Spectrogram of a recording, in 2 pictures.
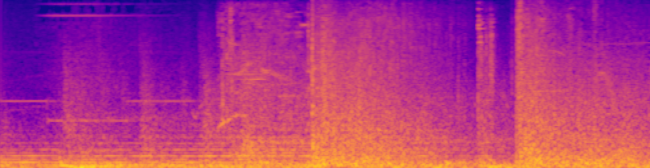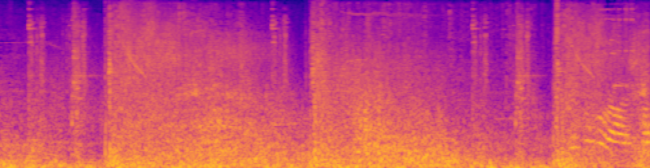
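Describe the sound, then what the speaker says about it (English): Batmobile cannon and missile fire in Batman: Arkham Knight during a weapon diagnostic stage, loud repeated booms and bursts with mechanical clanks, layered under game voice narration. "Destroy targets to charge up weapon energy and activate missile barrage."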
